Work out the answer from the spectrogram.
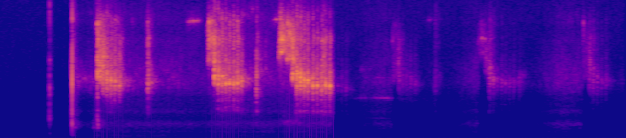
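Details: Long-tailed tit in England giving high, thin, buzzy calls in short bursts over a few seconds, then softer scattered notes, after a couple of sharp clicks.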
